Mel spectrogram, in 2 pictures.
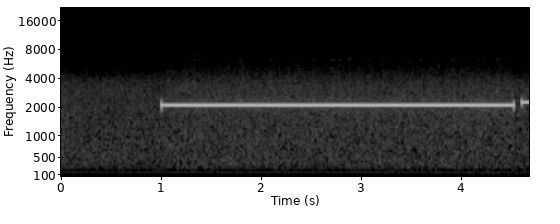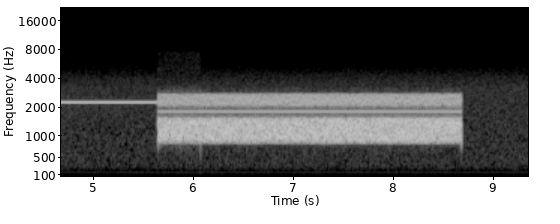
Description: Dial-up modem handshake (low-speed, two carriers), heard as two whistles, then hiss.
